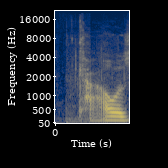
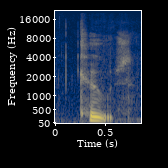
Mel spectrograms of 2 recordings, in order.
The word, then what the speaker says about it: Coues: should be a scientist cows is technically the proper pronunciation although most who hunt them pronounce it coos like c-o-o-z what in the world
